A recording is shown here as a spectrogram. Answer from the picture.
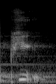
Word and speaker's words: pecan: And he was like, yeah, we say pecan.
